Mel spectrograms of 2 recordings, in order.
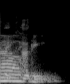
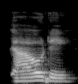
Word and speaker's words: Gaudí: And notice, by the way, that he does have an accent on his I, so we pronounce it Gaudí because the inclination is to say Gaudí.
